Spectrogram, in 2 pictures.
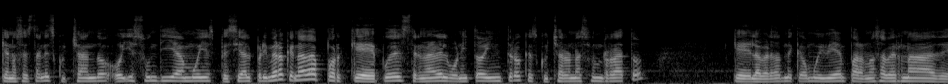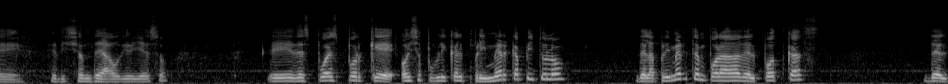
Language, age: Spanish, 30-49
